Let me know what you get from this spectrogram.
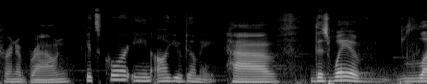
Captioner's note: robot voice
